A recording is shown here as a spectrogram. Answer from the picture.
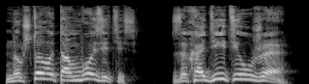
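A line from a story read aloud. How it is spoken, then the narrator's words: Shout. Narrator (Russian): крикнул Макс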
